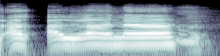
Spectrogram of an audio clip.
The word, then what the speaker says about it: Alana: How is it pronounced? Alana. I think they say it's Alana.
